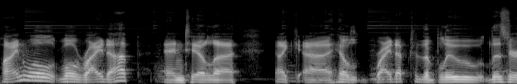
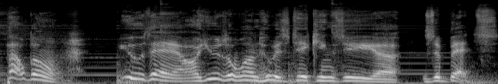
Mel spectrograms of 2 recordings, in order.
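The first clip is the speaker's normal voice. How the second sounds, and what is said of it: Put-on French accent. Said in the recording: “a French accent with my fine voice”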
